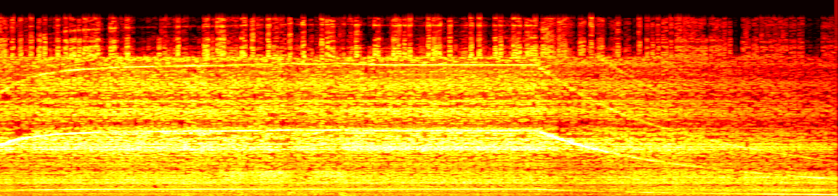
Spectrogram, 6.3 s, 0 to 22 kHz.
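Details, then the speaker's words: 2004 UDS Henry vacuum cleaner fitted with a random unknown replacement motor, not sealed properly; loud shrill steady high whine at constant pitch, then sinks as it spins down; harsh, rough-sounding motor, awful smell afterward. "oh that sounds horrible"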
